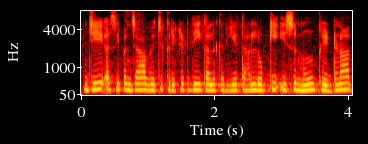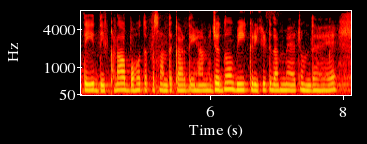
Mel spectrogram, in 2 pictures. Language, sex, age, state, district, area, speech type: Punjabi, female, 18-30, Punjab, Shaheed Bhagat Singh Nagar, urban, spontaneous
